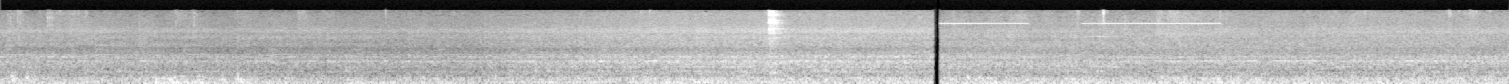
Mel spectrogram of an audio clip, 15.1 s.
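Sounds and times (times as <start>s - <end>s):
passenger coach rumbling on track: 0.0s - 9.3s
faint high whine: 9.4s - 12.9s.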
